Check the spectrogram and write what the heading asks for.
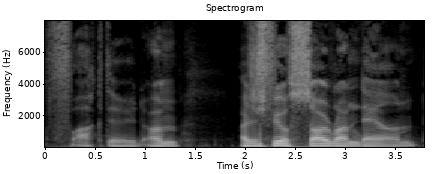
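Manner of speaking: ordinary talk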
